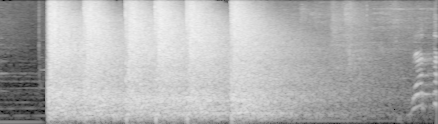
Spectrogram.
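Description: A rapid string of about seven loud gunshots fired at an armored Range Rover Sport's windshield, starting half a second in, with a long echo fading out over the next second and a half.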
